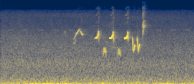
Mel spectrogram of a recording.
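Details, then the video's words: A Common Nightingale sings a quick phrase of varied high chirps, slurred whistles and clipped notes lasting about a second and a half, over steady wind rushing through grassland. "nightingale birdsong"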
